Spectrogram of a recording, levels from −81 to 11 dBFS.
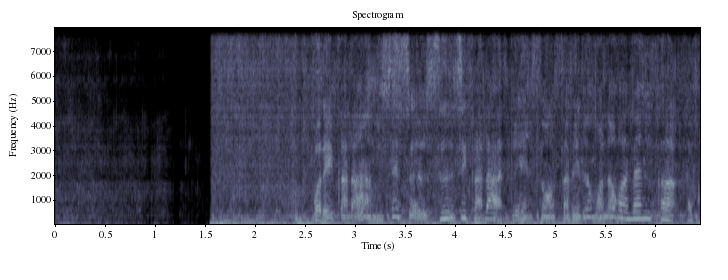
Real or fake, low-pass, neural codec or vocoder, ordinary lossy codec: fake; none; codec, 16 kHz, 4.8 kbps, FACodec; none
